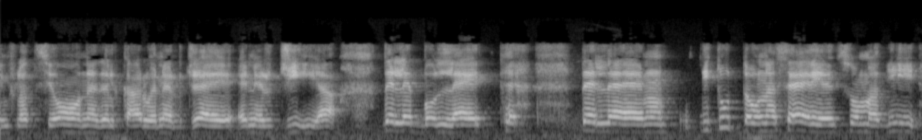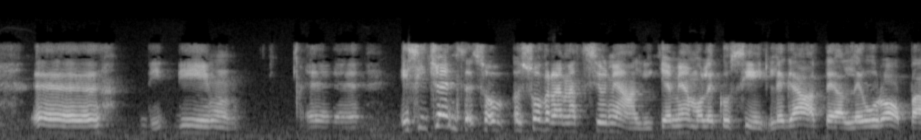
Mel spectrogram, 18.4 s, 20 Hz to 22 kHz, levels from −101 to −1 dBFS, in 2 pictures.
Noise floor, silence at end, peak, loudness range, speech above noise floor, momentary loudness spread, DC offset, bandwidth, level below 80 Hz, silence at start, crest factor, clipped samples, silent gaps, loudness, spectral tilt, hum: -62 dBFS; 0 s; -8 dBFS; 5 LU; 34 dB; 13 LU; under 0.1%; 8.8 kHz; -72 dBFS; 0 s; 20 dB; under 0.1%; none; -27 LUFS; 1.5 dB/octave; none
